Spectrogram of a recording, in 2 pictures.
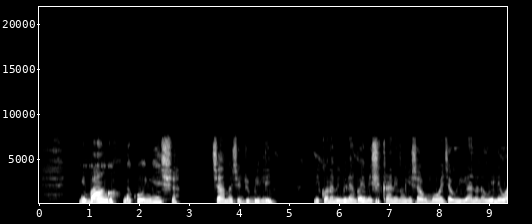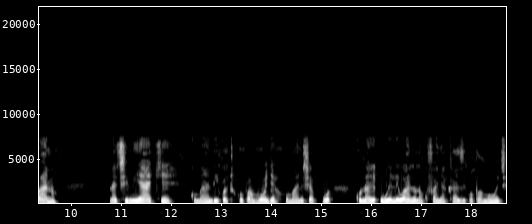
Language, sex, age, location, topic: Swahili, female, 25-35, Kisumu, government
